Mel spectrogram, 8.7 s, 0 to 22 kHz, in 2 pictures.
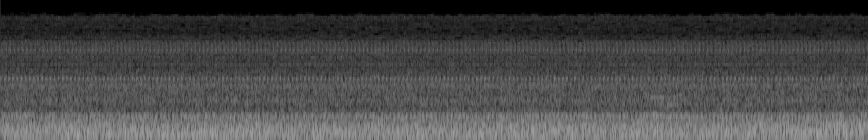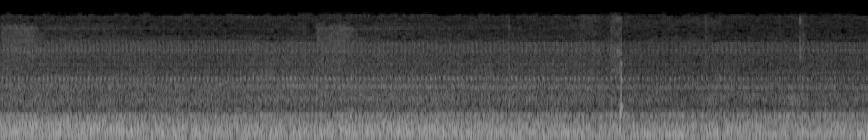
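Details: ASUS X543UA laptop CPU fan with worn bearing: steady rough whir, low rumble and faint whistling after it began rattling.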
